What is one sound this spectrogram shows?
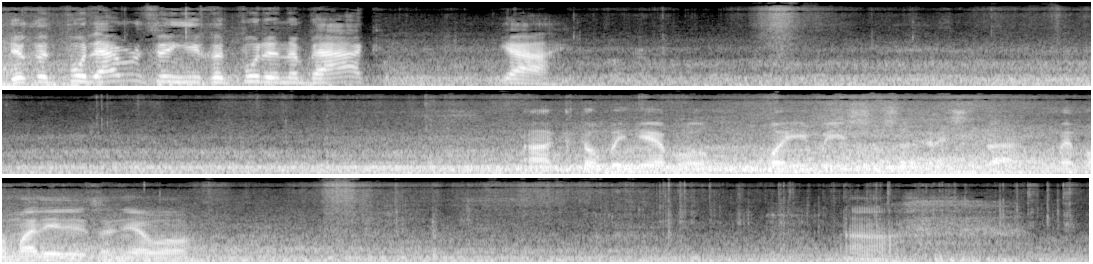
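A man speaks close by in a calm voice.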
